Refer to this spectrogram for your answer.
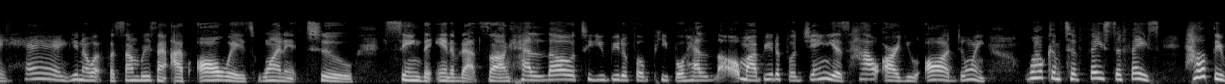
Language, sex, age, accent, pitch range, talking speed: English, female, 40-59, American, 180-245 Hz, 180 wpm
